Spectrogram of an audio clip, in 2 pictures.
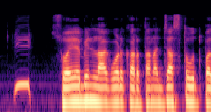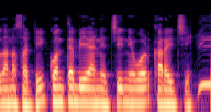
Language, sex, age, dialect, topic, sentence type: Marathi, male, 31-35, Standard Marathi, agriculture, question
